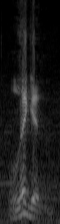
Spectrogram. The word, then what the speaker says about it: Ligon: Ligon, as he says, my last name is pronounced like Biggin, except with an L. Ligon.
